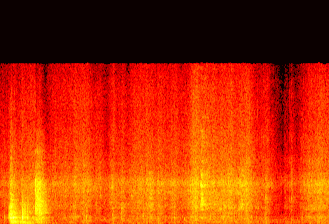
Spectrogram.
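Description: Bubble-wrap packaging crinkling and rustling as it is handled and opened, an uneven crackling that comes and goes.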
